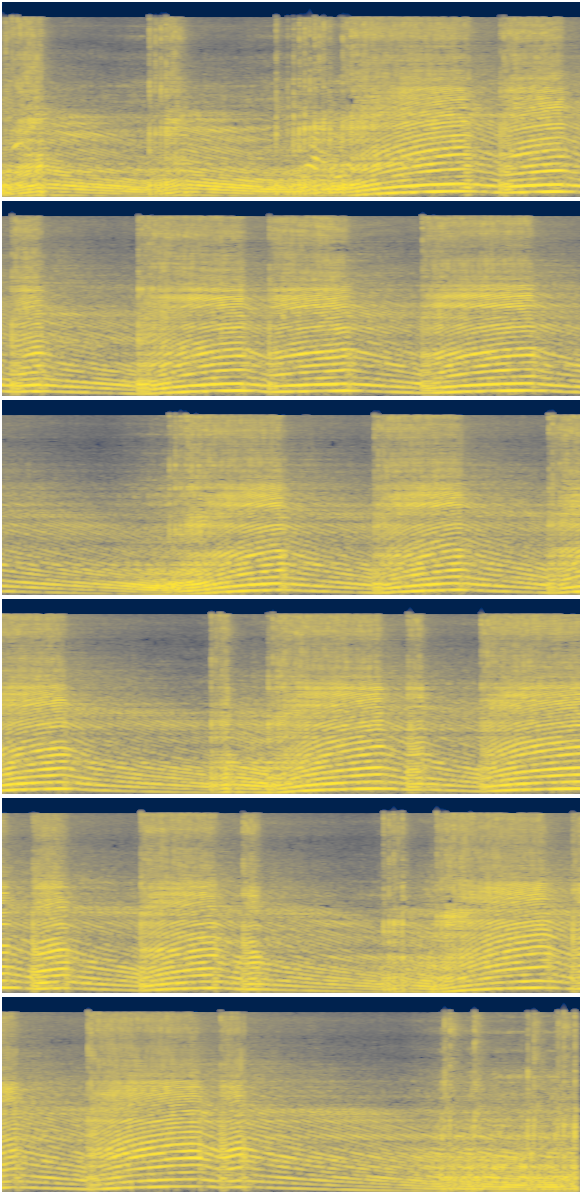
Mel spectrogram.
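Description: Stihl chainsaw sawing a palm log, its engine pitch rising and falling in repeated surges about once a second, with short breaks about ten and twenty seconds in.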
